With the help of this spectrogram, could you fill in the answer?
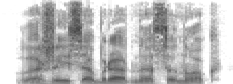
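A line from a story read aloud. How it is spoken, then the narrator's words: Calm, firm speech. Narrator (Russian): спокойно сказал Платозин с железной твердостью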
